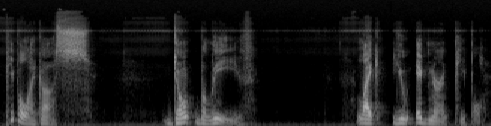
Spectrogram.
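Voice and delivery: mock superior hush; a hint of a snob dismissing ignorant people; condescending sneer. Preacher voices condescending scoffers.

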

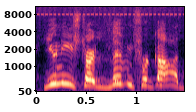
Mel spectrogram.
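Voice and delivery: mock scold.

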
